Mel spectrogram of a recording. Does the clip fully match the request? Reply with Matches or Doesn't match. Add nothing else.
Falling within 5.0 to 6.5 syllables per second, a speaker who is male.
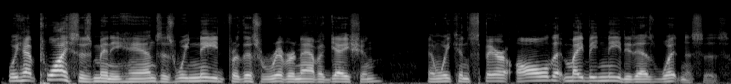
Matches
